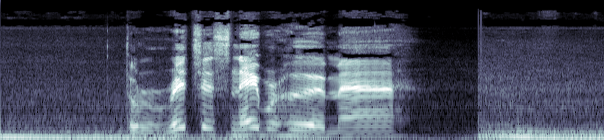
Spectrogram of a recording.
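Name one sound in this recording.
A car engine revs up sharply and then cuts off for a moment during a gear change.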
